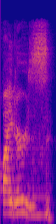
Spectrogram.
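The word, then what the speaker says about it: FighterZ: On there, and then once again, Dragon Ball Fighter Z Furs, Dragon Ball Fighters. There you go. That's how you pronounce that.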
